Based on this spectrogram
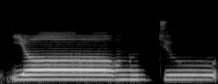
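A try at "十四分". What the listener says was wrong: Ju dulu. Ju Yongpung.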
